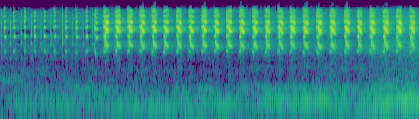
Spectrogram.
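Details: Lovebird song for training other birds: quiet start, then a loud, rapid stream of high chirps, roughly four per second, evenly spaced over soft, low background noise.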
